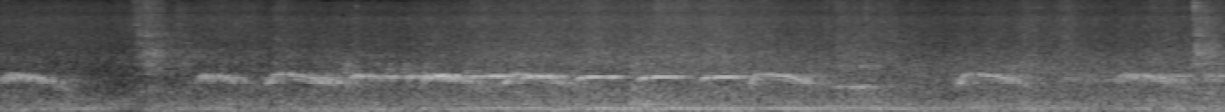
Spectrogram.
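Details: Wild female zebra dove in breeding condition that came down to a local male being sunned, the two cooing together; a run of short, clear, evenly pitched coo notes in quick succession, with steady low background rumble.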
